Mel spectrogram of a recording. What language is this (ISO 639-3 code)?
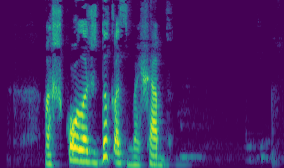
abk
